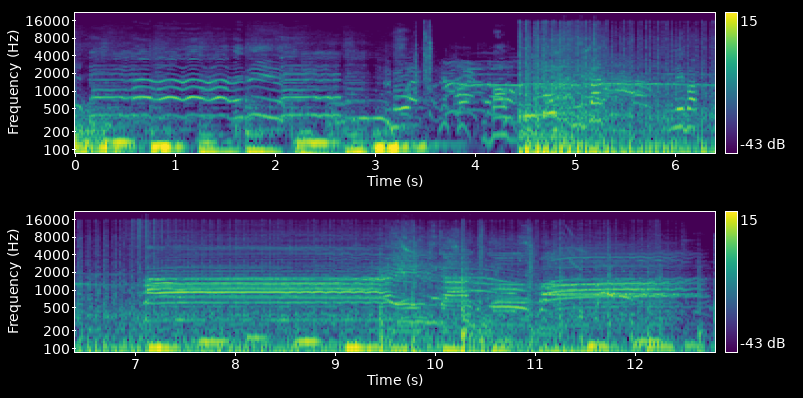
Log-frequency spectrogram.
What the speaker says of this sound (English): Exploding compression bullets.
